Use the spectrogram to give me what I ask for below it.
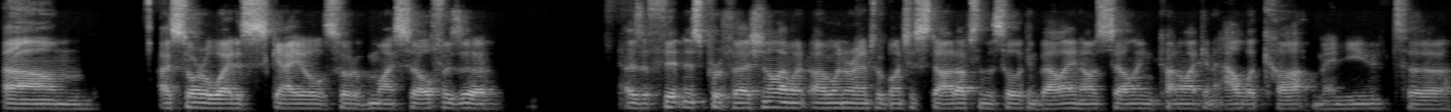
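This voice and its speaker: A man's fairly low, monotone, flat voice at a fairly quick pace, with an Australian accent. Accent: Australian accent, noticeable to others. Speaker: real estate agent. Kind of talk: interview. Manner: casual, with many fillers and restarts.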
